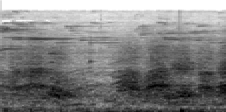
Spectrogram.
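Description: A group of dancers chanting together in rhythmic shouts, about two a second, over crowd noise, with low drum thuds underneath.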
